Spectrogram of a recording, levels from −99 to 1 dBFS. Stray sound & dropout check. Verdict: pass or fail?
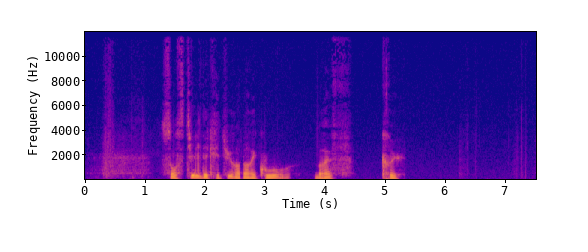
pass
